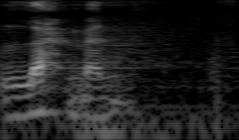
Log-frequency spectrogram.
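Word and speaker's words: لَحْمًا: Maka pada lafadz lahman, nah ini huruf lam di situ berharokat fathah, maka kita baca dengan la. Maka ketika huruf lam berharokat fathah, kita baca la.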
